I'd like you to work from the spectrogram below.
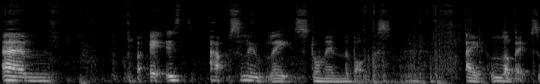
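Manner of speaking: usual speaking voice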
